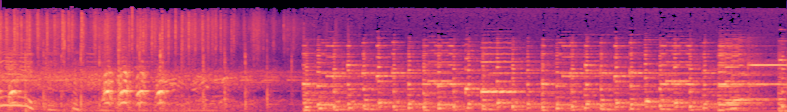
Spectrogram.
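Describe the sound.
A loyal dog barks and yips while chasing a bicycle thief. The barks are short and repeated, and they come amid busy speech and other sounds throughout.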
